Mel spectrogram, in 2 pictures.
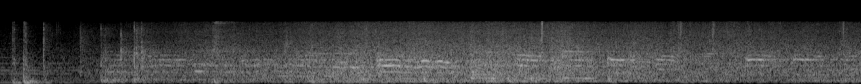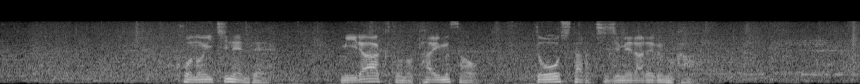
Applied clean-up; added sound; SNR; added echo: none; none; none; none.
